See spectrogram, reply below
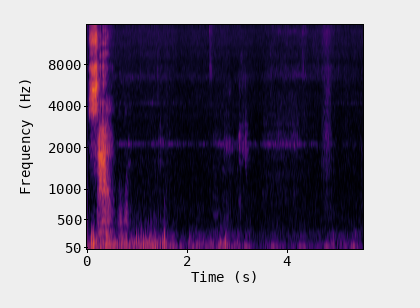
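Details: Pet African grey parrot gives a brief, hoarse, speech-like burst imitating a human voice, then a few faint thin whistles over a low indoor hum.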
